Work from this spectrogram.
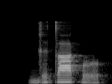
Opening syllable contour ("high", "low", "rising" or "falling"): low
